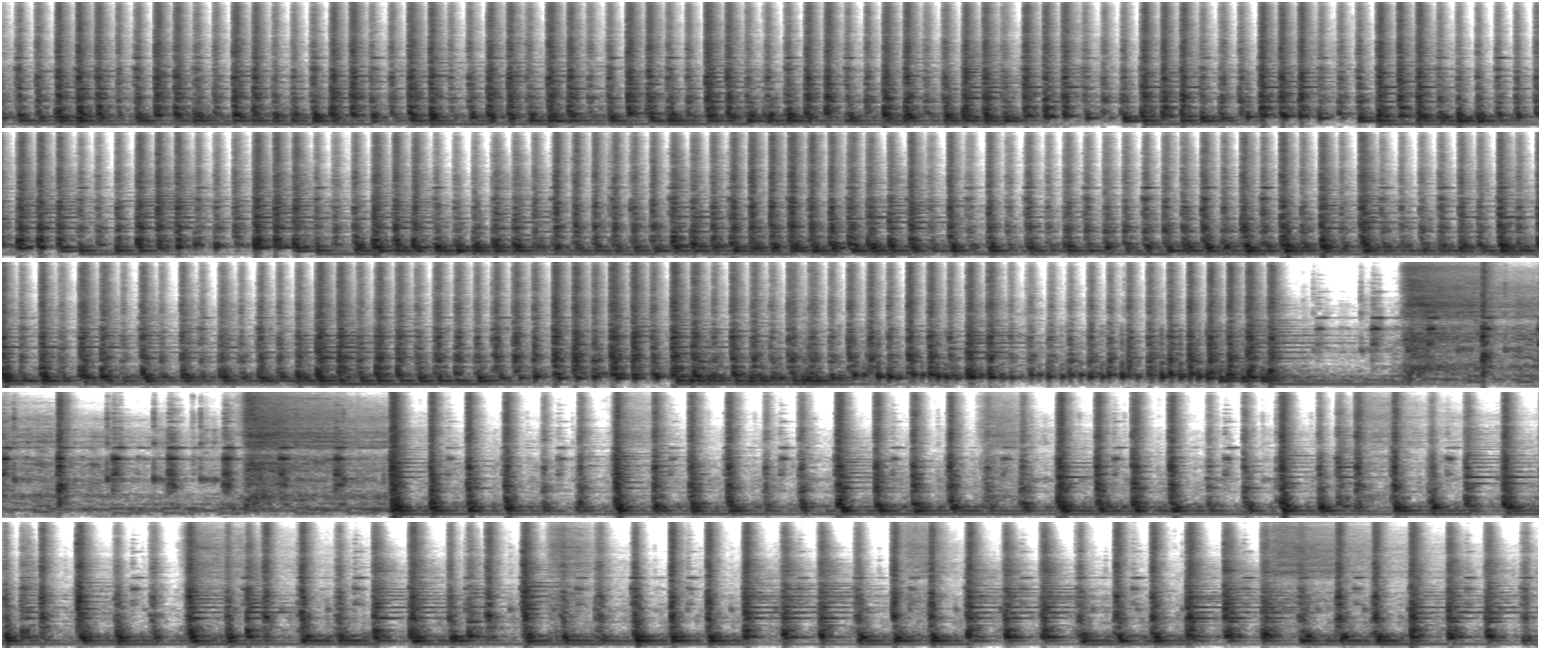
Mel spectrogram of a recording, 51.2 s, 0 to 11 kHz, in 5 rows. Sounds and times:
Percussion: 0.0s - 51.2s.

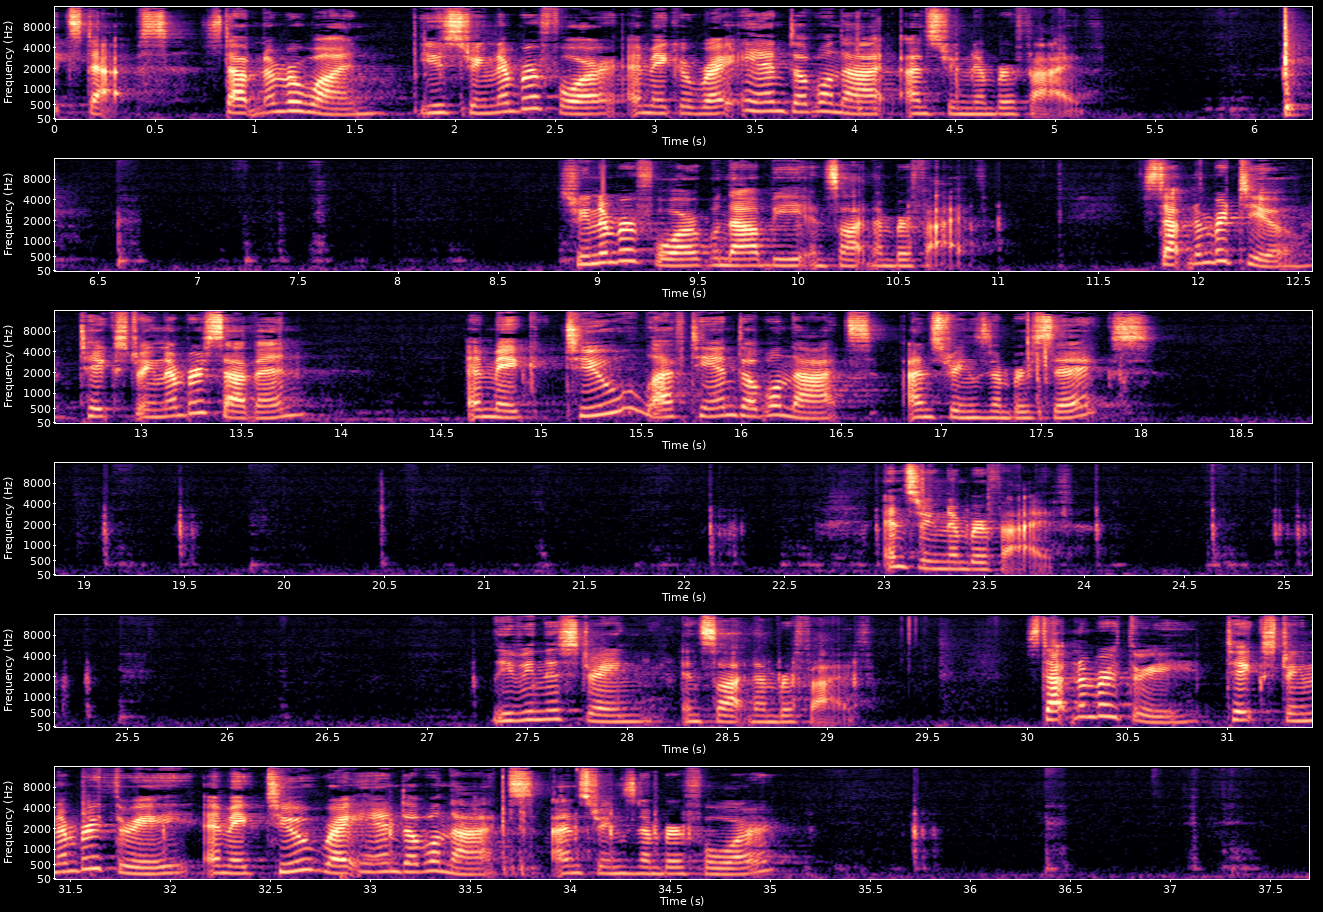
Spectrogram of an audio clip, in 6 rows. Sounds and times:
Speech: 0.0s - 5.2s, 8.8s - 11.0s, 11.8s - 13.9s, 14.6s - 18.1s, 23.0s - 24.0s, 27.4s - 29.2s, 30.0s - 35.1s.

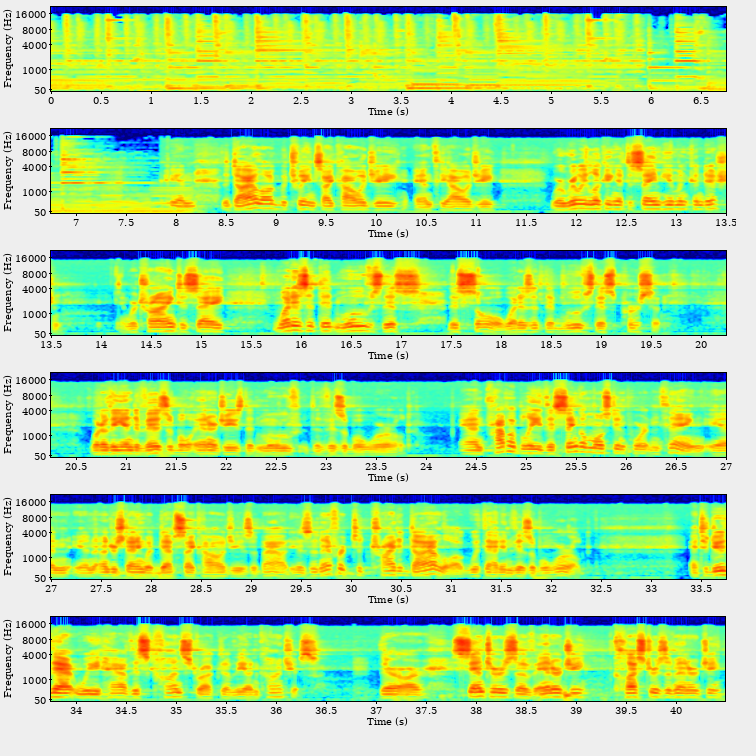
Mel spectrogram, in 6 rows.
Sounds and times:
Speech: 7.9s - 11.2s, 11.8s - 13.6s, 14.2s - 19.7s, 20.7s - 23.8s, 24.4s - 32.4s, 33.4s - 40.4s.

